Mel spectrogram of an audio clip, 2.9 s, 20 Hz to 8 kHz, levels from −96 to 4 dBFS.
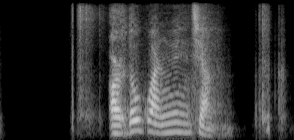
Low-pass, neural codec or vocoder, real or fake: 7.2 kHz; codec, 16 kHz in and 24 kHz out, 0.4 kbps, LongCat-Audio-Codec, fine tuned four codebook decoder; fake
